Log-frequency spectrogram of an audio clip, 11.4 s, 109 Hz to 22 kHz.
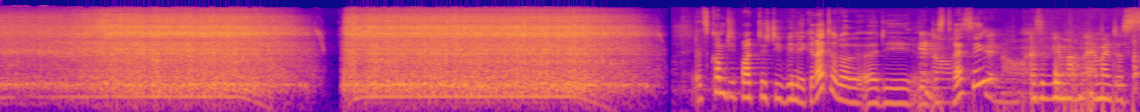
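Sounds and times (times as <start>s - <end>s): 
blender pureeing strawberries for a salad dressing: 0.0s - 6.7s
speech: 7.1s - 11.4s.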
